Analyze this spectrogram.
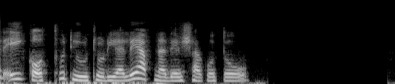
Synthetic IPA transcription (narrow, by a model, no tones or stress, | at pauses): ɾejkɔt̪ʰːoʈiuʈoɾialeap̚nad̪eɾʃaɡot̪o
